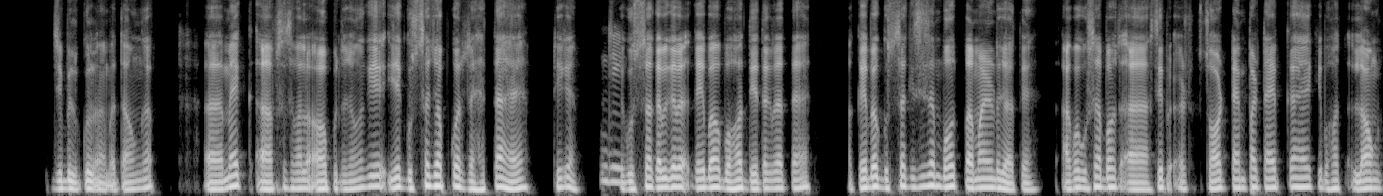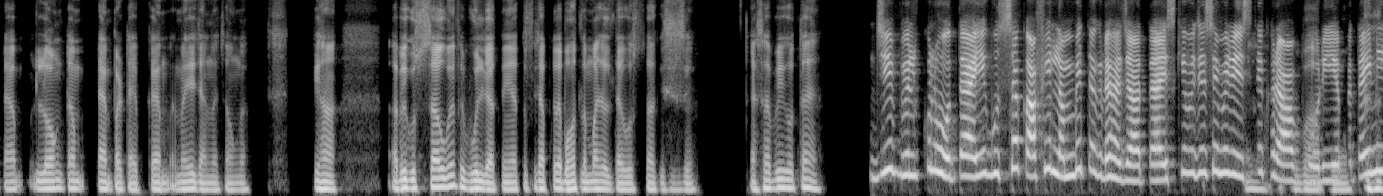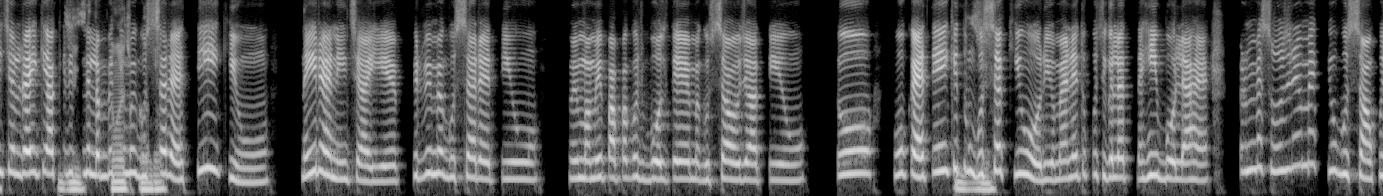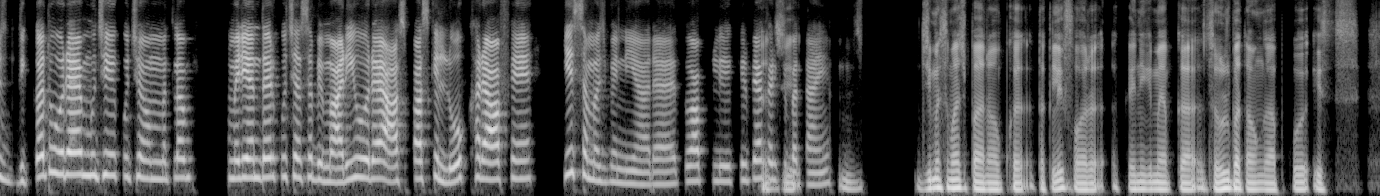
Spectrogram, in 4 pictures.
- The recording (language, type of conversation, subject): Hindi, advice, मुझे बार-बार छोटी-छोटी बातों पर गुस्सा क्यों आता है और यह कब तथा कैसे होता है?
- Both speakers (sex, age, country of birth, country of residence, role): female, 20-24, India, India, user; male, 20-24, India, India, advisor
- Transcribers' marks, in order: in English: "पर्मानेंट"; in English: "शॉर्ट टेम्पर्ड टाइप"; in English: "लॉन्ग टाइम लॉन्ग टर्म टेंपर टाइप"; chuckle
